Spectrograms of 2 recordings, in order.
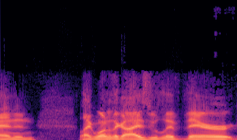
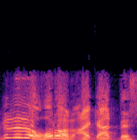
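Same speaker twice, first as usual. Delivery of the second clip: urgent calming; 9 semitones higher than usual. Retold or imitated. Calming sister down.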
